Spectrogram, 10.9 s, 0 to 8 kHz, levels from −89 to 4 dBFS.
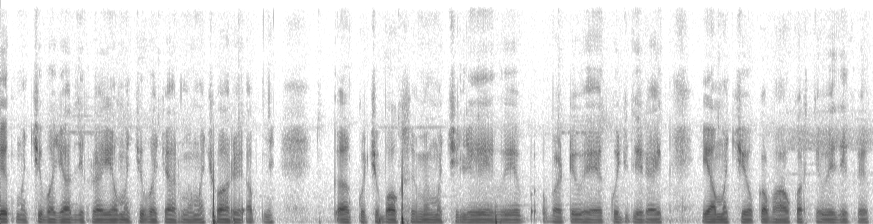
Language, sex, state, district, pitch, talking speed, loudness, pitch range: Hindi, male, Andhra Pradesh, Chittoor, 85 Hz, 170 wpm, -30 LUFS, 85-90 Hz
